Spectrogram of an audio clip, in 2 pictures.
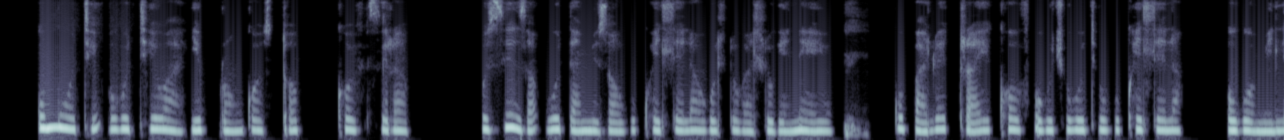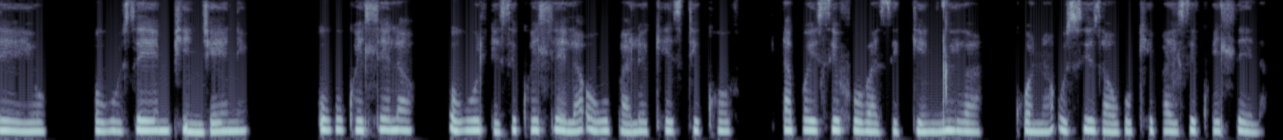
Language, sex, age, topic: North Ndebele, female, 25-35, health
